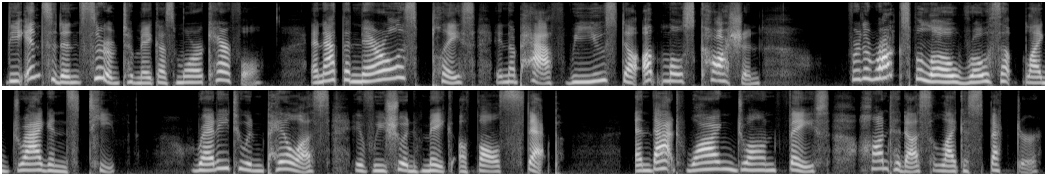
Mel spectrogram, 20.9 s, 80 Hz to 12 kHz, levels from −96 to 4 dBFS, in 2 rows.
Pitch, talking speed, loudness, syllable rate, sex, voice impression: 250 Hz, 145 wpm, -20 LUFS, 4.2 syllables/s, female, feminine, slightly adult-like, powerful, clear, slightly cute, slightly unique, slightly lively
